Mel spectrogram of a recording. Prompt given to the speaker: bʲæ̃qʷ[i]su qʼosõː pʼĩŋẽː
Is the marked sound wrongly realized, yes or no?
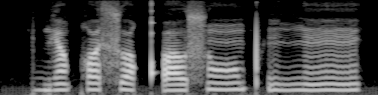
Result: no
